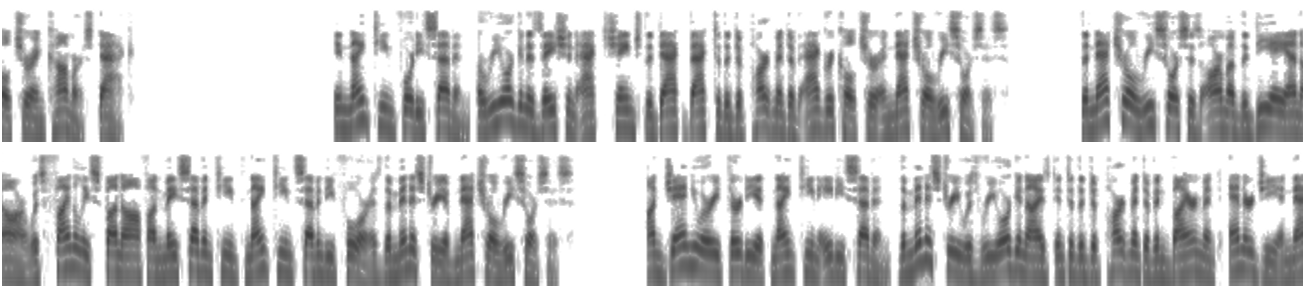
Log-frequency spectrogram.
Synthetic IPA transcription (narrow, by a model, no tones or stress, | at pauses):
ʌlˠt͡ʃə˞ɨ̃nkʰɑmə̰˞sd̥æ̰k | ɨ̃nːãɪ̃ntʰĩnfɔɹɾisɛvɨ̰̃nəɹiɔɹɡɨnɨzeɪʃɨ̃næk̚tt͡ʃʰẽɪ̃nd͡ʒðɨdæk̚b̥æk̚tʰɨðɨdɨpʰɑɹt̚mɨ̃ntʌvæɡɹɨkʰʌlˠt͡ʃə˞ɨ̃nːæt͡ʃəɹl̩ˠɹisɔɹsɪ̰z̥ | ðɨnæt͡ʃɹl̩ˠɹisɔɹsɨzɑɹmʌvðɨdieɪɛ̃nɑɹwʌz̥fãɪ̃nl̩ˠispʌ̃nɔfn̩meɪsɛvɨ̃ntʰĩnθnãɪ̃ntʰĩnsɛvɨ̃n̩tifɔɹɨzðɨmɪ̃nɨstɹ̥iʌvnæt͡ʃəɹl̩ˠɹisɔɹsɪ̰z̥ | ə̃nd͡ʒæ̃njuɛɹiθɜ˞ɾiɨθnãɪ̃ntʰĩneɪɾisɛvɨ̰̃nðɨmɪ̃nɨstɹ̥iwʌzɹiɔɹɡɨnaɪzdɪ̃ntʉðɨdɨpʰɑɹt̚mɨ̃ntʌvɨ̃ɱvaɪɹɨ̃nmɨ̃ntɛnə˞d͡ʒiɨ̃nːæ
